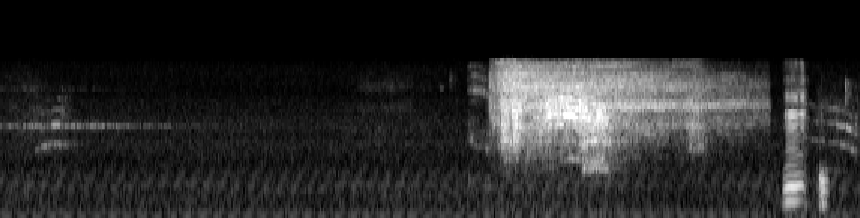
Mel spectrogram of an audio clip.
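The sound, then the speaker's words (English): After a few quiet seconds, a cat lets out a sudden, loud, breathy hiss lasting about three seconds, followed by a couple of short, sharp yowling cries, as a cat scare in a horror movie. “What would a horror movie be without a cat scare?”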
